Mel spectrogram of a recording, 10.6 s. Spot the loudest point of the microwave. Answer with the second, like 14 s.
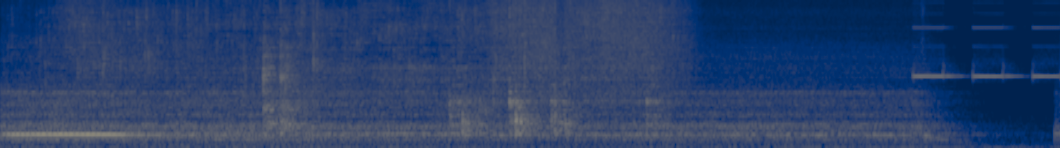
1 s.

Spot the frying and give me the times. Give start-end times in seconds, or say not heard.
0.0-7.0.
